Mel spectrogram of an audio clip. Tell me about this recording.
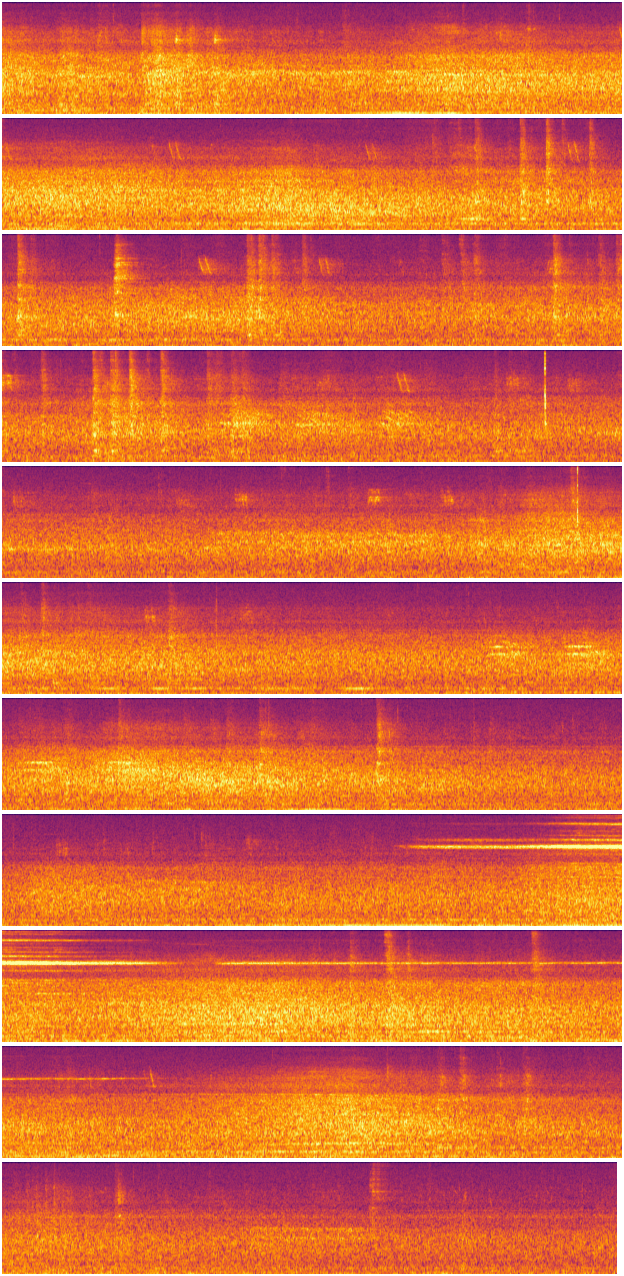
early morning sounds recorded out of the window of the hotel. mainly garbage man and small restaurants owners cleaning the street, delivery trucks passing pay. very characteristic cawing in the very distance.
